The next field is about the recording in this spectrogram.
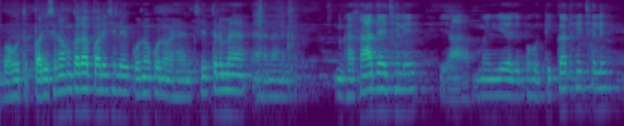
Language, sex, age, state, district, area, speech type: Maithili, male, 45-60, Bihar, Madhubani, rural, spontaneous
